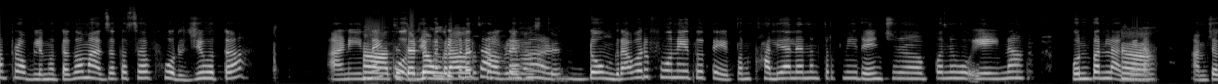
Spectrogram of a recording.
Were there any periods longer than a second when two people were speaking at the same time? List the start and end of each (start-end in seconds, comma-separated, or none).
3.6-5.4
